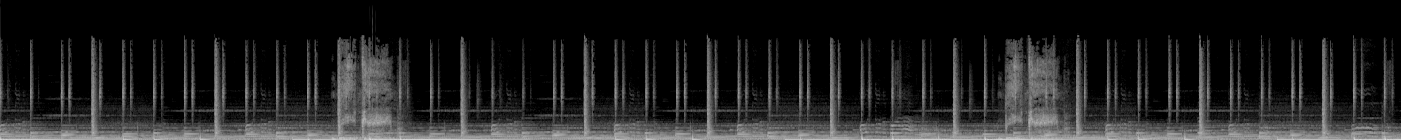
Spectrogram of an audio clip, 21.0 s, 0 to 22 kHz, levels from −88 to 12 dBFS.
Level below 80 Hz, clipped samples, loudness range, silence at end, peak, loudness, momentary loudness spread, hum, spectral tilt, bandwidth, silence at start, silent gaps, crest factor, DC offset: -12 dBFS; under 0.1%; 8 LU; 0 s; 0 dBFS; -18 LUFS; 12 LU; none; -5.5 dB/octave; 14 kHz; 0 s; none; 12 dB; under 0.1%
